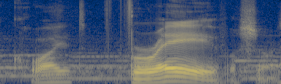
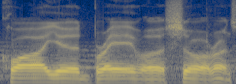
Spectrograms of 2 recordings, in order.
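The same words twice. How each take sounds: First: It is said expressively, matching each word's meaning. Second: It is said flat, without expression.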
